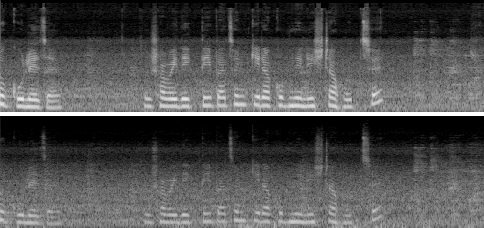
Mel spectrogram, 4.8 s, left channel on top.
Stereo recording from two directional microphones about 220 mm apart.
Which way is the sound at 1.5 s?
30° left (ahead or behind).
